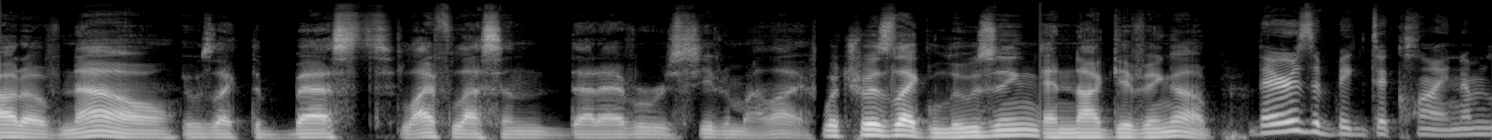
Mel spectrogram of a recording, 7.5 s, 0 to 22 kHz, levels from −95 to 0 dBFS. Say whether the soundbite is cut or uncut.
cut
